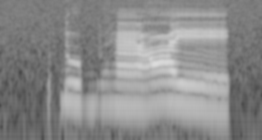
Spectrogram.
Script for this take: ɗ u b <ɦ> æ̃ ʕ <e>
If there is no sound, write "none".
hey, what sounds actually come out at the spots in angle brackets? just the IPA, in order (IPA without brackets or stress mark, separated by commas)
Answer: ɦ, e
